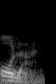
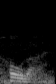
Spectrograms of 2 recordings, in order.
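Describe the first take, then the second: First: The word begins directly with the vowel sound. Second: The word begins with an audible H sound. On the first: The speaker calls it right. "it's just hola. You pretend it's not there" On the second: The speaker calls it wrong. "So so it's not hola"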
